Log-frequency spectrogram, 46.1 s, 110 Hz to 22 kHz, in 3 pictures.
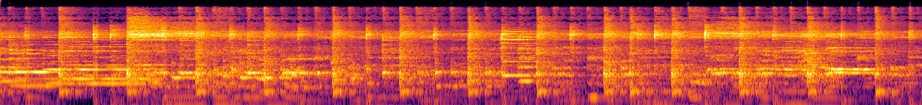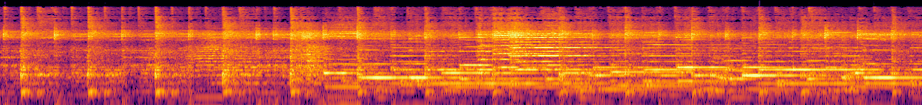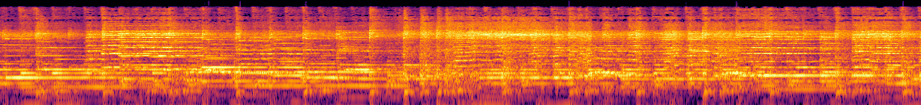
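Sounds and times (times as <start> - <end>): drum kit beat: 0.0 - 46.0
live band playing: 0.0 - 46.0
person singing: 0.0 - 46.0.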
